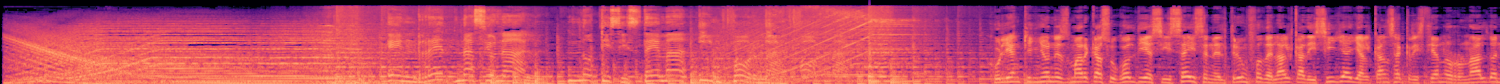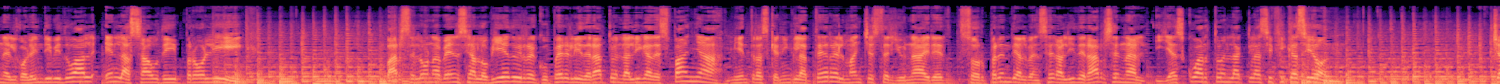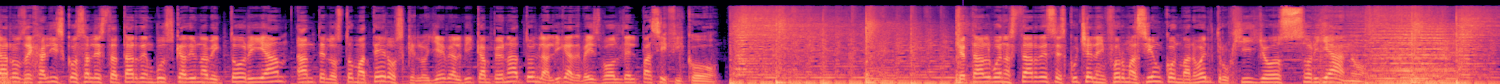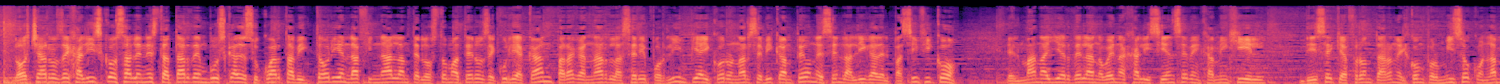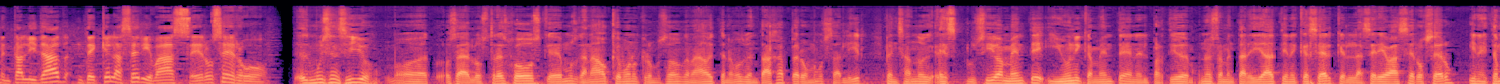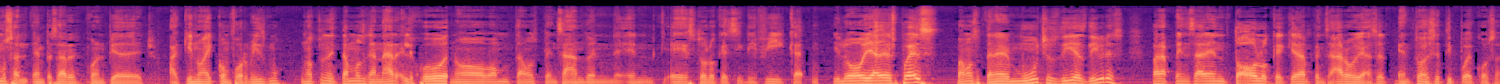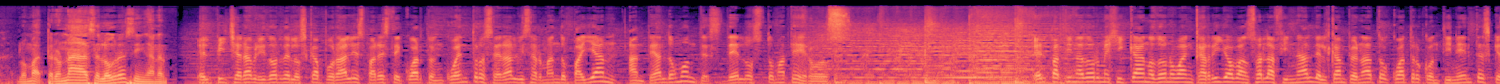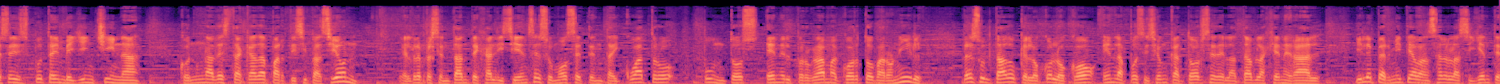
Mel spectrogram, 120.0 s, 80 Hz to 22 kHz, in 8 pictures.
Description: Noticiero 14 hrs. – 25 de Enero de 2026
